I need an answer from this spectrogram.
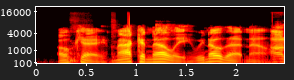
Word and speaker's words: McInerney: for for pronunciation person is it mcanally is that the correct way to say it this McInerney Mack and Nellie all right okay Mack and Nellie we know that now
